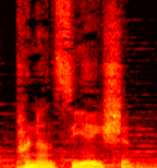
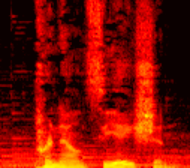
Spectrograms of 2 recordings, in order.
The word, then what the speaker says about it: pronunciation: how about this one it is pronounced as pronunciation usually mispronounced as pronounce iation the word pronunciation comes from the verb's pronounce but it drops the u sound when turned into a noun it means the way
